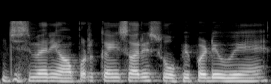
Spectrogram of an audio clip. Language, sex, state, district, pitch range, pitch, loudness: Hindi, male, Uttar Pradesh, Shamli, 155-170 Hz, 160 Hz, -13 LUFS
